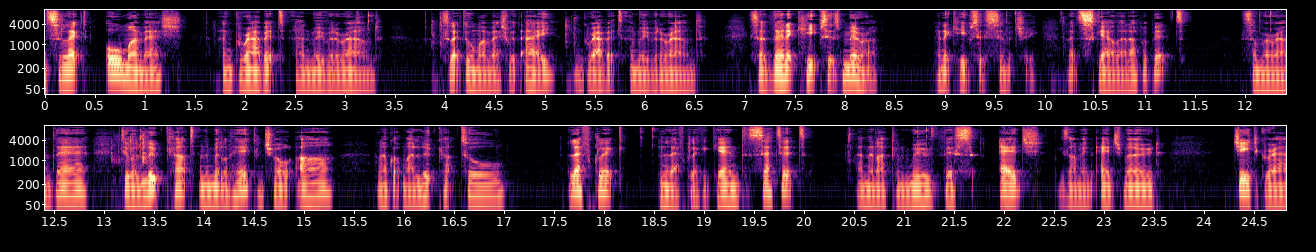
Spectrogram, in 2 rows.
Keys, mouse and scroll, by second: 1.7 g, 3.3 right click, 3.9 a, 5.2 g, 9.7 click, 10.1 s, 12.3 click, 13.3 ctrl+r, 18.5 click, 19.7-21.2 middle drag, 21.2-24.4 drag, 24.4 g.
